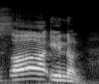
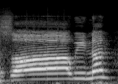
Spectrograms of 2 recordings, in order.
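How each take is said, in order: First: The middle consonant is a glottal stop. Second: The middle consonant is a w sound. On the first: "hamzah terlebih ringi" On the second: "Baca sawinun"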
